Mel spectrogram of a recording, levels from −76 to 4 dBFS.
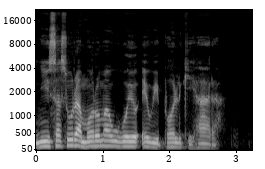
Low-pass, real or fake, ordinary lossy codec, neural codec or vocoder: none; fake; none; vocoder, 44.1 kHz, 128 mel bands every 512 samples, BigVGAN v2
